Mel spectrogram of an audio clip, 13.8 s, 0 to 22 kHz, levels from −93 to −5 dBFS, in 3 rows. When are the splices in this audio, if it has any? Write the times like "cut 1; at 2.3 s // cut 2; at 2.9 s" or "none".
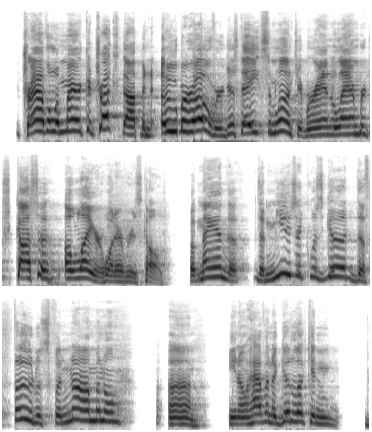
none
